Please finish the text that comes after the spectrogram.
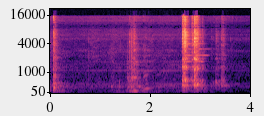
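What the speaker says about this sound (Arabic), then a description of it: "غسلت المواعين اللي ورايا" Dishes, pots and pans are washed in a kitchen while a breakfast is cooked, giving a few separate clattering knocks and clinks of metal and crockery close by, with quiet gaps between them.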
